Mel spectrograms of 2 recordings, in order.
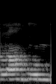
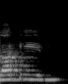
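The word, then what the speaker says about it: لهم: apa lahum lahum lahum Kenapa bacanya lahum bukan lahim karena sebelumnya tidak kasr gitu ya Iya bihim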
